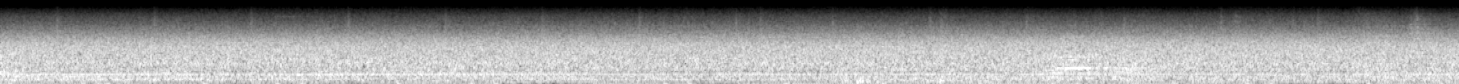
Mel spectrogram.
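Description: A steady, even rushing noise with a faint steady hum under it, like a large fan or air handler running.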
